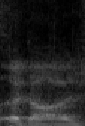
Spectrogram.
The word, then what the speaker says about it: adage: But you know the adage, the old adage, people who can't do teach. And I try to give my professors the benefit of the doubt. However, that how do you pronounce adage?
